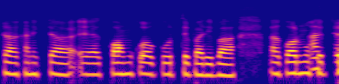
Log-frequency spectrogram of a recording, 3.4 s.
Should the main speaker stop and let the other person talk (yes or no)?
no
